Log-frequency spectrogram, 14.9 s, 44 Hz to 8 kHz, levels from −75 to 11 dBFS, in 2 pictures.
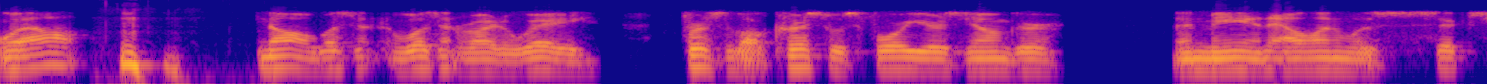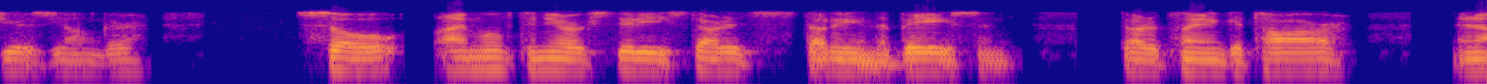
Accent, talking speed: American, 160 wpm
